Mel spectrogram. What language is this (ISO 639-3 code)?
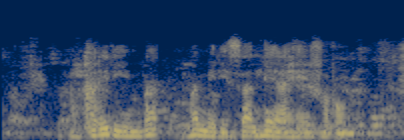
kin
